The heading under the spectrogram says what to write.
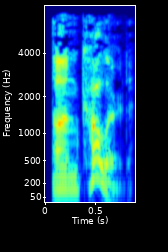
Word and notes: uncoloured: British English

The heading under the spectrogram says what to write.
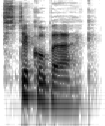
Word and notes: stickleback: American English

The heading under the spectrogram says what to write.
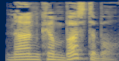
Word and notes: noncombustible: British English

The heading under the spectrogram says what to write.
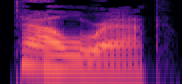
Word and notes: towel rack: British English

